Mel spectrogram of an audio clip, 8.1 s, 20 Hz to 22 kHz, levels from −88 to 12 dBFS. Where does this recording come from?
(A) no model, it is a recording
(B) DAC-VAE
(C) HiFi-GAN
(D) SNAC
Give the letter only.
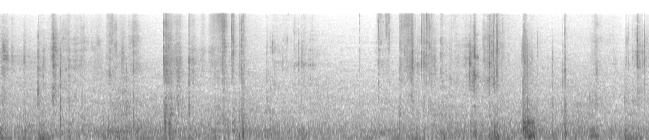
A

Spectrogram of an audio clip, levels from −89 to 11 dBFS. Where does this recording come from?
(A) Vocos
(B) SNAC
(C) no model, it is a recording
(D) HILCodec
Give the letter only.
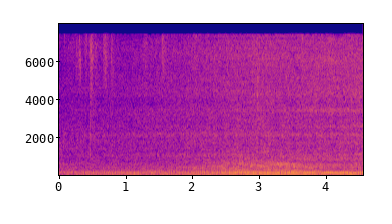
A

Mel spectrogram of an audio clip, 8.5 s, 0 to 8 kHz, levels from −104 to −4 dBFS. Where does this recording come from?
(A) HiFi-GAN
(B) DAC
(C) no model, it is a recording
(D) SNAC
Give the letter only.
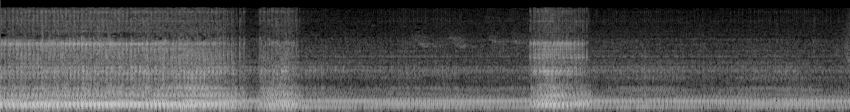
C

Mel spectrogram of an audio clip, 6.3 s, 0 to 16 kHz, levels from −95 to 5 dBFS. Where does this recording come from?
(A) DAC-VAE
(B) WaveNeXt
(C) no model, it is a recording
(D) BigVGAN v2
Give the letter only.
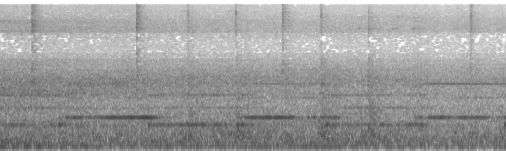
C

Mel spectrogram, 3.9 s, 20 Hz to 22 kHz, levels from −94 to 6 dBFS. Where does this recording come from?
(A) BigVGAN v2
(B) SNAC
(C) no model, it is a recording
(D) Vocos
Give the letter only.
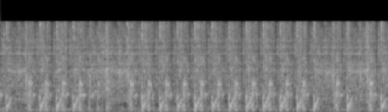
C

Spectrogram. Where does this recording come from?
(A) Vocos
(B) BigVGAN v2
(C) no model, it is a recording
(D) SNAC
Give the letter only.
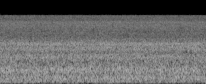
C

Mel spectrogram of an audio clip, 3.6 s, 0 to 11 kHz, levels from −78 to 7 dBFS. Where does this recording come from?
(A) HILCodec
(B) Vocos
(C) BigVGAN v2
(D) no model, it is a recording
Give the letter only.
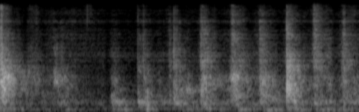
A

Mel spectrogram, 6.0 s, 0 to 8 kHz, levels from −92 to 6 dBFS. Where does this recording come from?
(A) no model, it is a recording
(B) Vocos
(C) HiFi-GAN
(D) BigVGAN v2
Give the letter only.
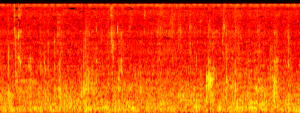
C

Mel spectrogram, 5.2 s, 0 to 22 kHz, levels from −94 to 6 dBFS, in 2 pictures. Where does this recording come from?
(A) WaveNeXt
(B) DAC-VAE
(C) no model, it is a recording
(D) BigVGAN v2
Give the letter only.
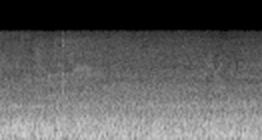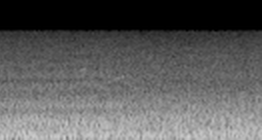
D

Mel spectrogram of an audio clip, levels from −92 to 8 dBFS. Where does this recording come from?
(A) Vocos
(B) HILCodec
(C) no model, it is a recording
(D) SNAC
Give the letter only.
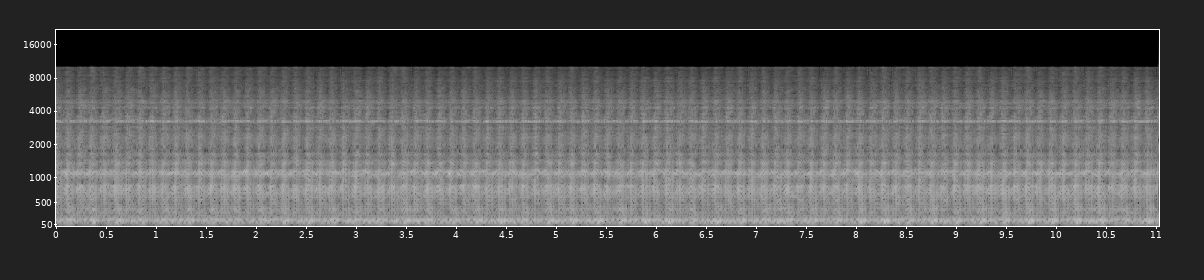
A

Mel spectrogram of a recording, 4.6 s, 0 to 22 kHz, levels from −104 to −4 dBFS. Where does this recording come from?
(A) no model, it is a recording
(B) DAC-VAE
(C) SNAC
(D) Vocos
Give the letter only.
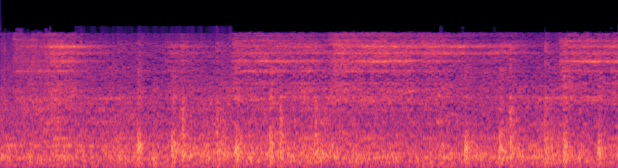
A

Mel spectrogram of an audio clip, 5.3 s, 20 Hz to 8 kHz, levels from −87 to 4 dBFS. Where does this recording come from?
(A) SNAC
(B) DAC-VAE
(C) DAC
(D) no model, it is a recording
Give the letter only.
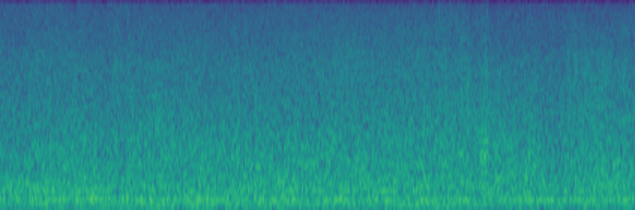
D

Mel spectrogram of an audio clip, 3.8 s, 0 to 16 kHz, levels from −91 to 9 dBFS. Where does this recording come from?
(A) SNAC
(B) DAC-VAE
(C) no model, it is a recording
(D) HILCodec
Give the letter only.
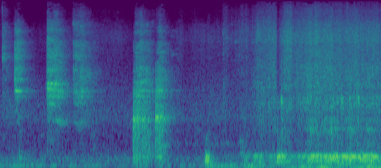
C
